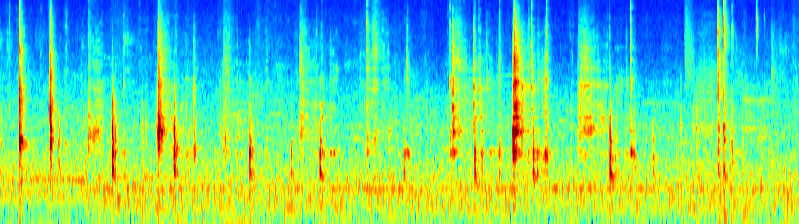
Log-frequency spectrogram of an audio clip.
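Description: A metal spoon clinks against glasses while stirring.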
